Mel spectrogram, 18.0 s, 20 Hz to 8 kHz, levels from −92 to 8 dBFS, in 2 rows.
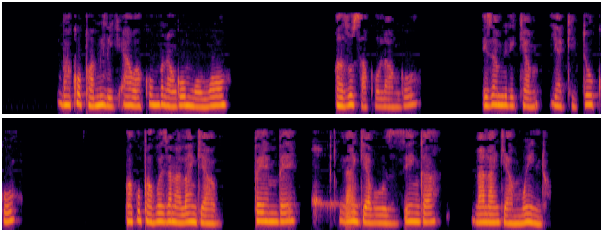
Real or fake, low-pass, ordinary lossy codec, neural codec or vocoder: fake; 7.2 kHz; MP3, 24 kbps; codec, 16 kHz, 2 kbps, FunCodec, trained on LibriTTS, 25 frames a second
